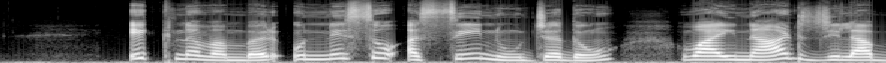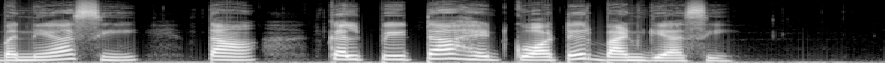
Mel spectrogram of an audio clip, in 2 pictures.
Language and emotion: Punjabi, neutral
